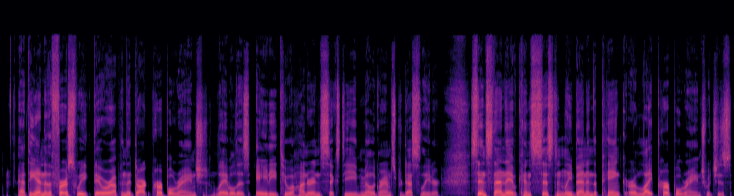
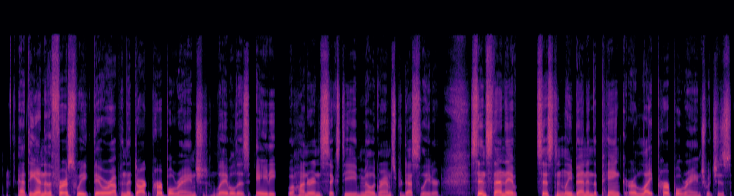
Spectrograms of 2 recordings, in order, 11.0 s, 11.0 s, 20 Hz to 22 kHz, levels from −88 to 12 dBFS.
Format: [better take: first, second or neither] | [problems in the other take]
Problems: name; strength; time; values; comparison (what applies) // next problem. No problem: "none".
first | audio cutting out; at 4 s and at 8 s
